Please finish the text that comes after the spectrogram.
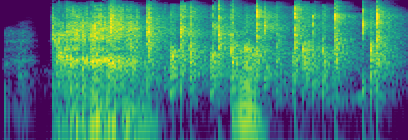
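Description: A lecture audience at a Korean Bible class breaks into short, scattered clapping right after a brief spoken word, the hand claps loud and close before quickly thinning into a few lingering taps.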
